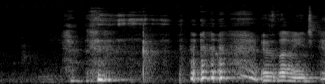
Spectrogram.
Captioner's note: laughs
